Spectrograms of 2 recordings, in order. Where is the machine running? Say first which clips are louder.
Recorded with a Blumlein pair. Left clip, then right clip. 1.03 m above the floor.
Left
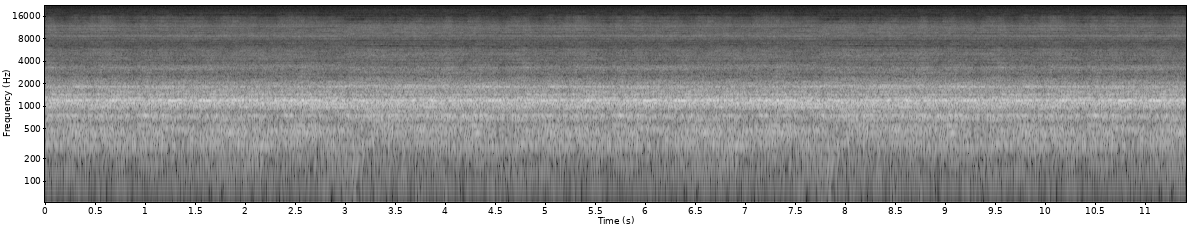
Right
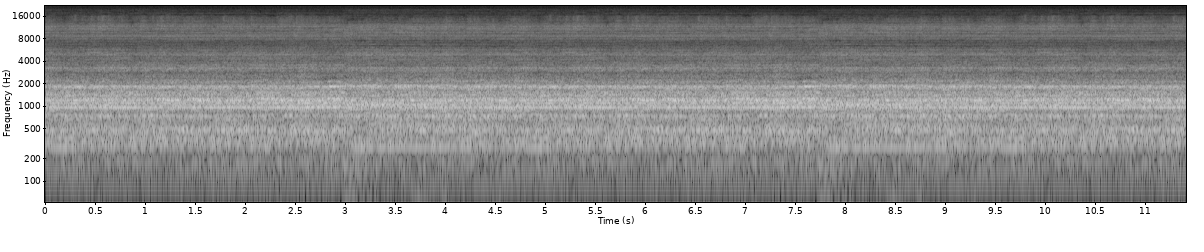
Even; 15° right, 0.8 m.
